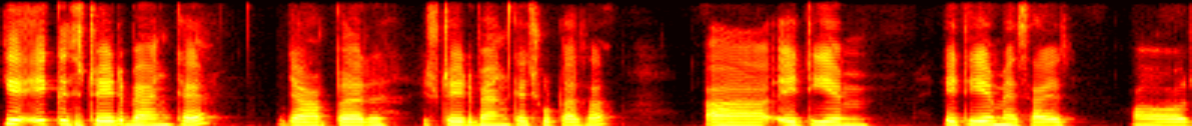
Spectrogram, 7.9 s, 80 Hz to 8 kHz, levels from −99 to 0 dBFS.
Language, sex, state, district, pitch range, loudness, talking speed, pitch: Hindi, female, Haryana, Jhajjar, 190-215 Hz, -17 LUFS, 130 wpm, 200 Hz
